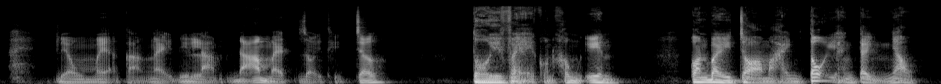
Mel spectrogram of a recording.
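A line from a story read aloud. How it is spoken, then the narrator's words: Weary sighing mutter. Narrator (Vietnamese): thở dài, ông Phong lẩm bẩm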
